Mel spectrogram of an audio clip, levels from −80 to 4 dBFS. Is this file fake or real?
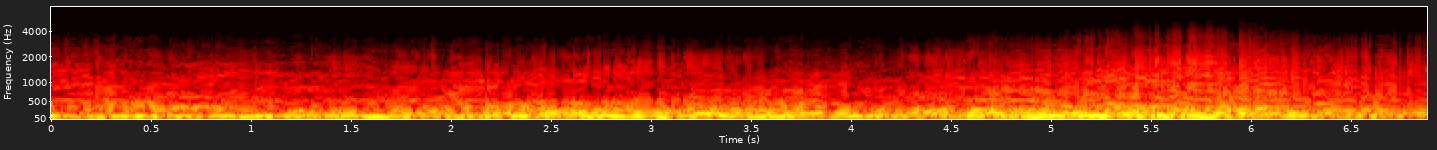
fake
